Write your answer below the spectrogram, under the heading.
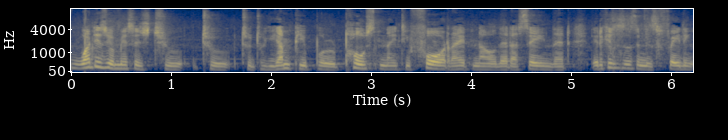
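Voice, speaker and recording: Noticeable background noise surrounds a man speaking at a fairly quick pace. His pitch is medium, with ordinary variation. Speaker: interview show host. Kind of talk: interview.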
